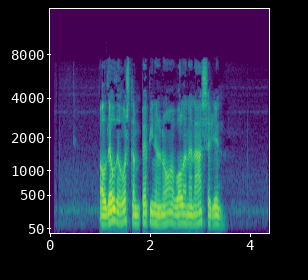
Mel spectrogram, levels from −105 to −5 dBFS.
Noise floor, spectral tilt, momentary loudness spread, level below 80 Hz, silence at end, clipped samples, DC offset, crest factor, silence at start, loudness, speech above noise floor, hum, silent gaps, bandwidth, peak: -65 dBFS; -6.5 dB/octave; 9 LU; -64 dBFS; 0.95 s; under 0.1%; under 0.1%; 20 dB; 1 s; -21 LUFS; 45 dB; none; none; 7.8 kHz; -2 dBFS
